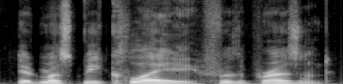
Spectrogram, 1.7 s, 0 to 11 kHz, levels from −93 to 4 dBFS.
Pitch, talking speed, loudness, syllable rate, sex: 115 Hz, 245 wpm, -16 LUFS, 5.3 syllables/s, male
